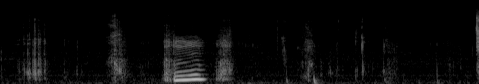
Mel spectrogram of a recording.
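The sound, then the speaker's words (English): Crunchy biting and chewing on a pickle from a sandwich, with several separate crisp crunches spaced apart and a short voiced hum in between, all fairly quiet. “whoever prepared my sandwich, y'all, when I tell you, I'm gonna eat the pickle.”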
